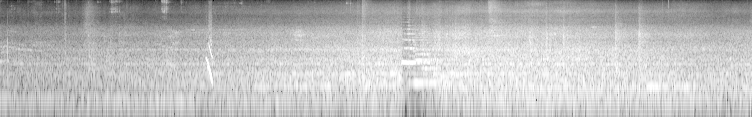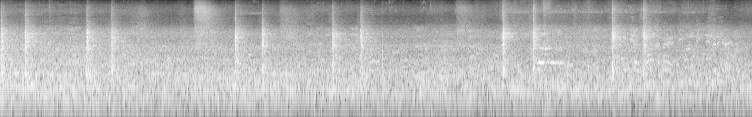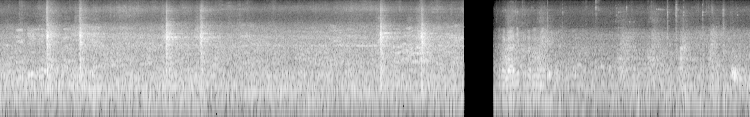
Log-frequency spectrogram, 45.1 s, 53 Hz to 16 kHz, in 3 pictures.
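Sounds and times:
passenger train rumbling: 0.0 - 39.4, 40.0 - 45.0.

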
